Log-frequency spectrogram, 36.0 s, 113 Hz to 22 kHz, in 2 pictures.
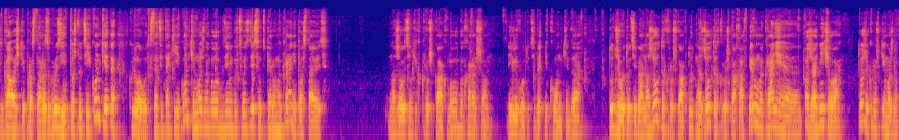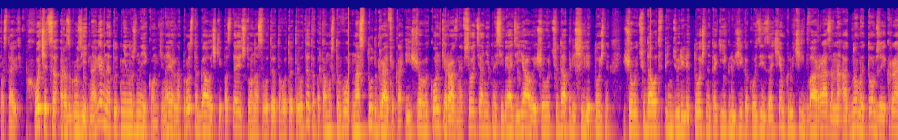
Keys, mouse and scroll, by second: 2.3 space, 3.1 ctrl+scroll down 1, 3.3 space, 3.8 space, 4.2 ctrl+scroll up 1, 7.0 ctrl+scroll down 1, 8.1 space, 8.6 space, 9.4-9.7 ctrl+scroll up 1, 10.3 ctrl+scroll down 1, 10.6 space, 11.2 space, 11.6 space, 11.6 ctrl+scroll up 1, 11.8 space, 12.1 ctrl+scroll down 1, 13.1 ctrl+scroll up 1, 14.0 ctrl+scroll down 1, 14.1 space, 14.7 space, 16.0 ctrl+scroll up 1, 16.6 ctrl+scroll down 1, 17.7 space, 18.2 space, 18.3 space, 18.4 ctrl+scroll down 1, 19.2 ctrl+scroll up 1, 23.8 space, 24.3 ctrl+scroll down 1, 27.6 space, 28.6 ctrl+click.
